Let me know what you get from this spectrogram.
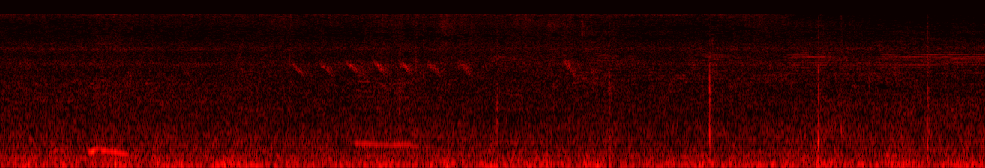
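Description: A bird calling a quick run of about six short high notes about two seconds in, over a steady low rumble. A few light sharp clicks come in the second half.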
